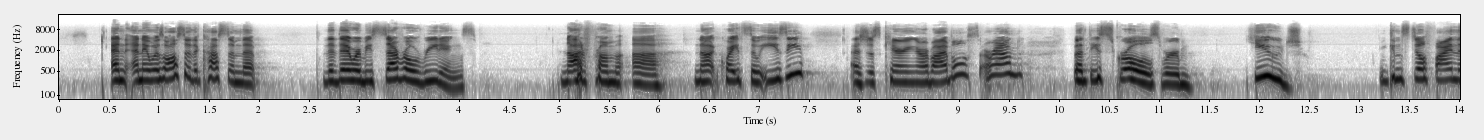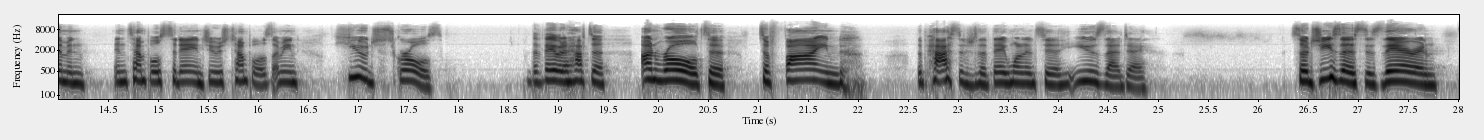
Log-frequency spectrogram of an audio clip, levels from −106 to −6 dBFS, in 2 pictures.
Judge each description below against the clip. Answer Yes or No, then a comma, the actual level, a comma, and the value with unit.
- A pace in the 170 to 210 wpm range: No, average, 150 wpm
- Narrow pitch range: No, average, 3.9 semitones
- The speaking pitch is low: No, high, 240 Hz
